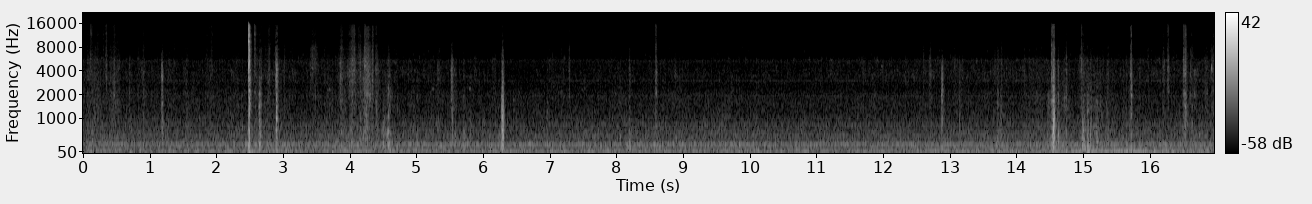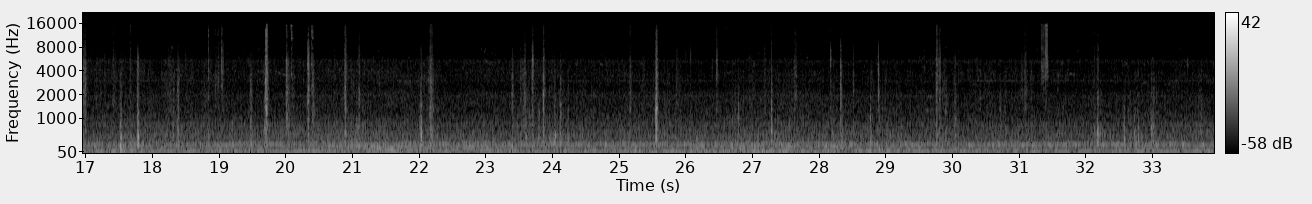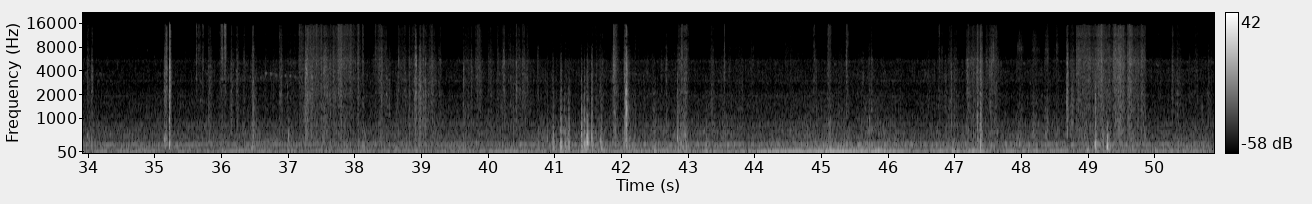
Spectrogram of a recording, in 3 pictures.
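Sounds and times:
low hum: 0:00.0 - 0:50.9
rustling: 0:35.9 - 0:40.7, 0:47.0 - 0:50.8.

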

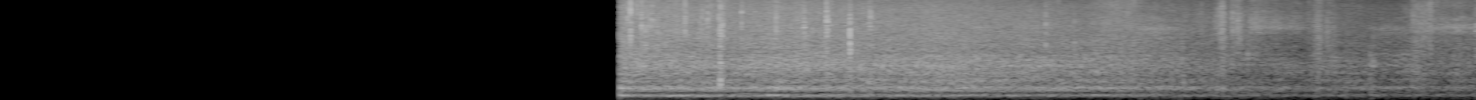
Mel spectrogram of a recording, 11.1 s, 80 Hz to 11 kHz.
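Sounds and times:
sharp ticks: 0:04.7 - 0:06.7
honey bees buzzing: 0:04.7 - 0:11.0.

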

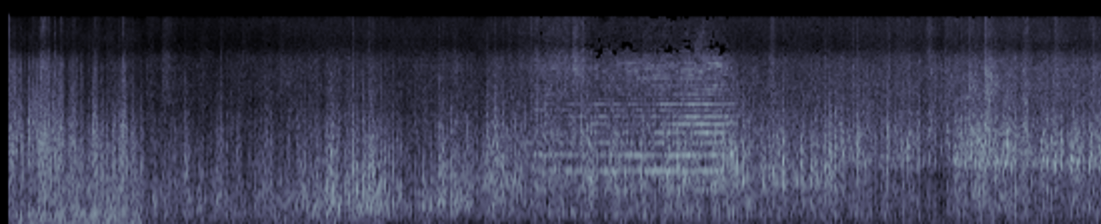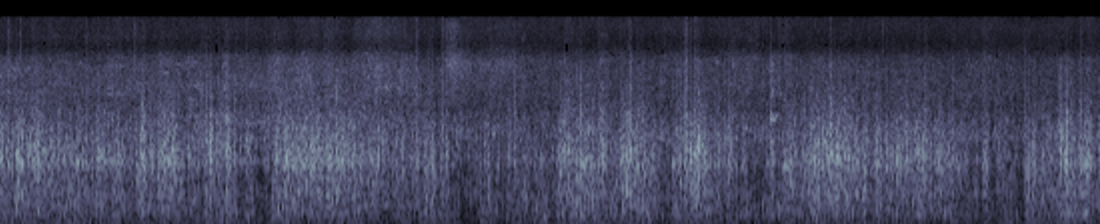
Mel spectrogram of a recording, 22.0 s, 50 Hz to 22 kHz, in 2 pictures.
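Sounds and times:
train rumble and clatter: 0:00.1 - 0:22.0
wind buffeting microphone: 0:00.1 - 0:22.0
train horn: 0:05.0 - 0:08.3.

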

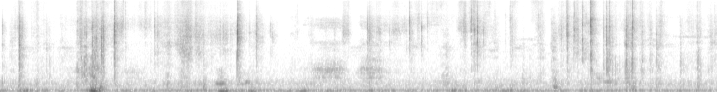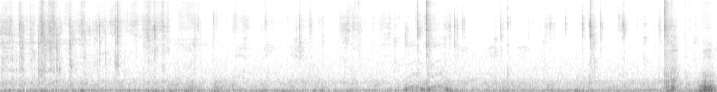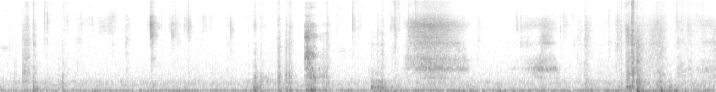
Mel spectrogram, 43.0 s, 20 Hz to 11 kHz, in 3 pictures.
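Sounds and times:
paper crackles and taps: 0:00.0 - 0:05.6, 0:07.2 - 0:21.6, 0:22.4 - 0:31.0, 0:31.6 - 0:34.6
paper rustling: 0:00.0 - 0:05.6, 0:07.2 - 0:21.6.

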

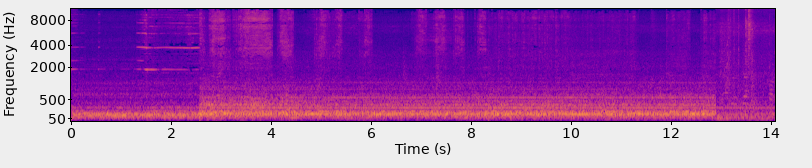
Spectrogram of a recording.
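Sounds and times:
electric motor humming: 0:02.6 - 0:12.9
spinning wheel rubbing on boot: 0:06.8 - 0:12.9.

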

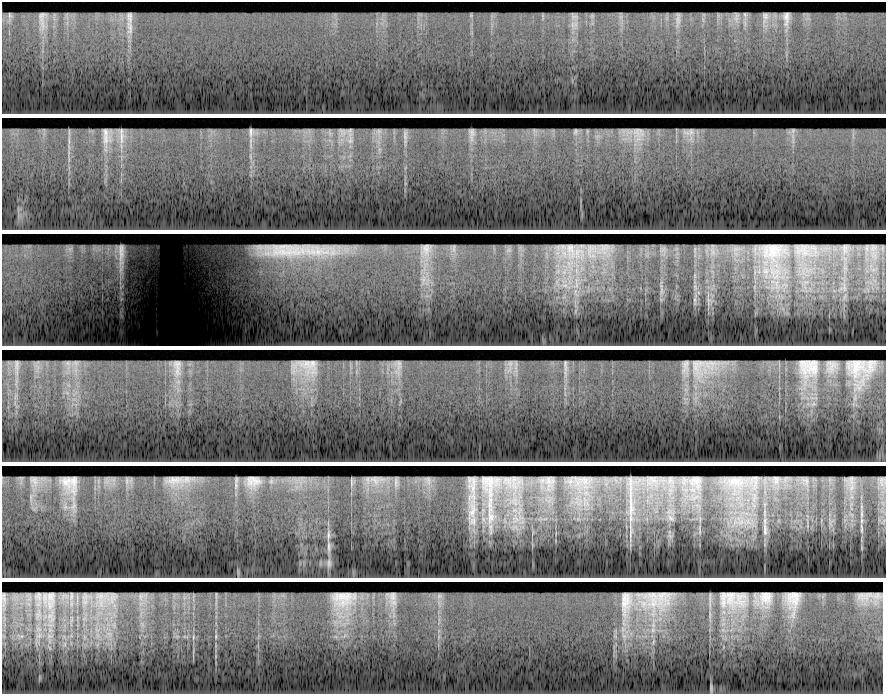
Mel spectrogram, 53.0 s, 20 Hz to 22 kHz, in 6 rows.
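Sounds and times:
paper rustling and scraping: 0:22.8 - 0:27.4, 0:33.3 - 0:48.2, 0:50.3 - 0:52.2.

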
